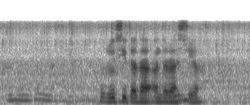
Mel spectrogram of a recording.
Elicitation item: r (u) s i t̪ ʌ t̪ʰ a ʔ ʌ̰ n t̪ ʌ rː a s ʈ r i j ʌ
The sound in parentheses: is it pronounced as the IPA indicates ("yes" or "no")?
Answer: yes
